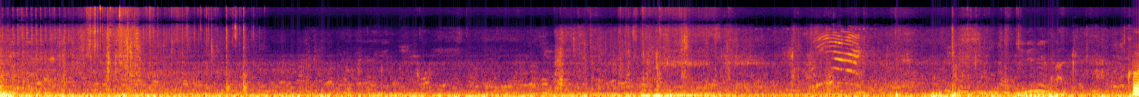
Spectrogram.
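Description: Outdoor background: a steady low rumble with faint, indistinct voices of people nearby, and one short call rising and falling in pitch about ten seconds in.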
